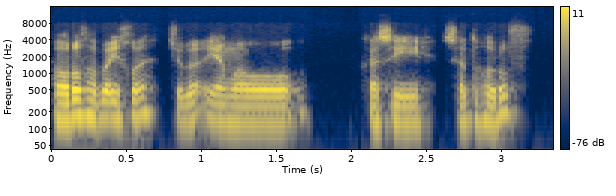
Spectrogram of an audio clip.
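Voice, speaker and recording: A man's voice: mid-range voice, steady tone, moderate pace, dark tone, dry recording, highs cut off. A man with an Indonesian accent teaching Quran pronunciation, patiently repeating sounds and quizzing his class.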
